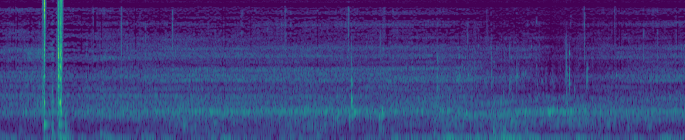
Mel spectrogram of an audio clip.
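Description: Underwater sound picked up by a speargun-mounted camera as a spearfisher dives: two sharp knocks about a second in, then a steady, muffled rush of water.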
